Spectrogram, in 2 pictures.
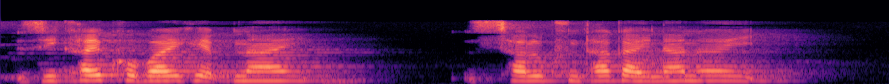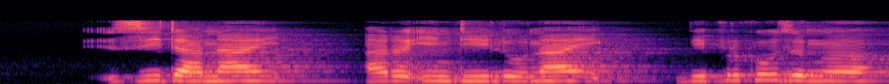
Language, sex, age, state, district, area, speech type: Bodo, female, 30-45, Assam, Chirang, rural, spontaneous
